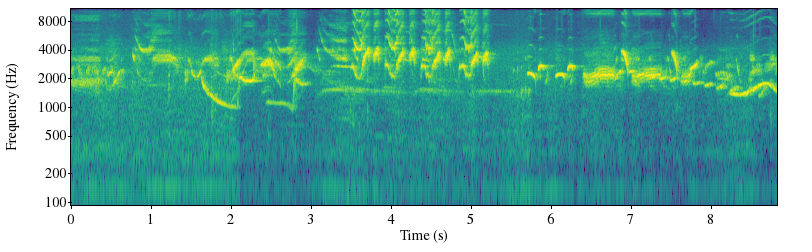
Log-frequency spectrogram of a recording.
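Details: Chinese hwamei, a caged bird for sale in Vietnam, pours out a rich, tangled song of warbled twists, a long steady whistle, and bright chattering flourishes that keep changing pitch.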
